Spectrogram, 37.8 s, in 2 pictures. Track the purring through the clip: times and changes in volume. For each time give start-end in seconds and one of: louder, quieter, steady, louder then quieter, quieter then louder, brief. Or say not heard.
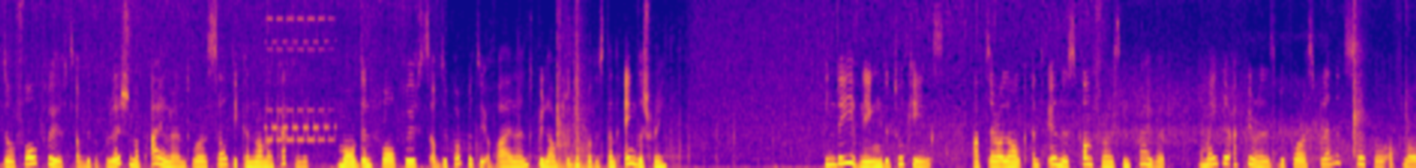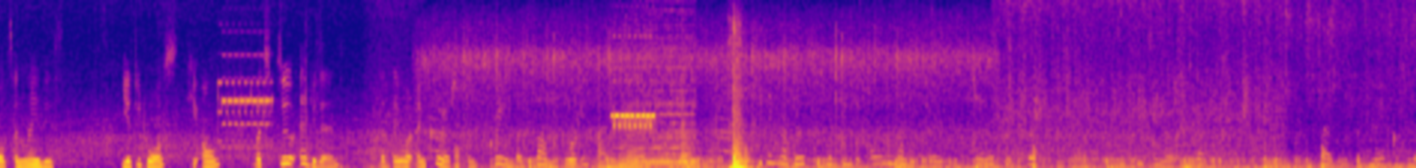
24.8-37.7 steady.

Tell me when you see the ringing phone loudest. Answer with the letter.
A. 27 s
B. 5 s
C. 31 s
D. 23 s
A.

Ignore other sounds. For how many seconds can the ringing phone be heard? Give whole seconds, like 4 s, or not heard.
4 s.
